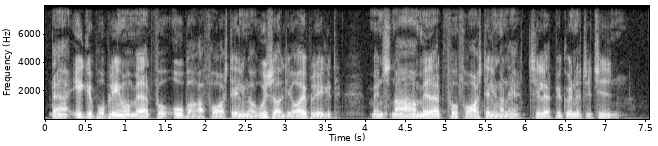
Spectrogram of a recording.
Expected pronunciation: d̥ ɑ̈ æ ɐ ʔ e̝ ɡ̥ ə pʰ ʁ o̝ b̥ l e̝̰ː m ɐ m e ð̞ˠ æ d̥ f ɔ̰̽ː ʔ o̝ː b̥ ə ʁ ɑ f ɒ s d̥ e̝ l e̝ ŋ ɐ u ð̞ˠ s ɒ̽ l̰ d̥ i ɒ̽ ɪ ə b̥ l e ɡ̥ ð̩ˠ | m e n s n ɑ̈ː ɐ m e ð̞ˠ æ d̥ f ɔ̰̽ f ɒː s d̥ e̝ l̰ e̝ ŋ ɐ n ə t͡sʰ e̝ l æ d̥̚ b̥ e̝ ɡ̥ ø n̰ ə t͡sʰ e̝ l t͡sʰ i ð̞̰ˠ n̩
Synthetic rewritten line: d̥ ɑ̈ æ ɐ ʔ e̝ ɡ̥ ə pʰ ʁ o̝ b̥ l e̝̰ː m ɐ m e ð̞ˠ æ d̥ f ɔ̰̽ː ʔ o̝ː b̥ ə ʁ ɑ f ɒː s d̥ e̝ l e̝ ŋ ɐ u ð̞ˠ s ɒ̽ l̰ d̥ i ɒ̽ ɪ ə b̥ l e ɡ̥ ð̩ˠ | m e n s n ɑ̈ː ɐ m e ð̞ˠ æ d̥ f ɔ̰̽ f ɒː s d̥ e̝ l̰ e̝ ŋ ɐ n ə t͡sʰ e̝ l æ d̥̚ b̥ e̝ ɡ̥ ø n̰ ə t͡sʰ e̝ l t͡sʰ i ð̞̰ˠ n̩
